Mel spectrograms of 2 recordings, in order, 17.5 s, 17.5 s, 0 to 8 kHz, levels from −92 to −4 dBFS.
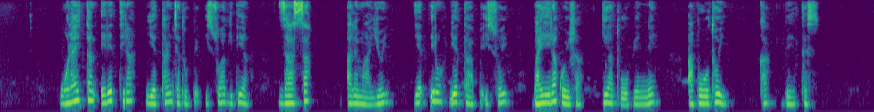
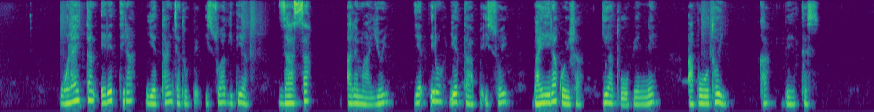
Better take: first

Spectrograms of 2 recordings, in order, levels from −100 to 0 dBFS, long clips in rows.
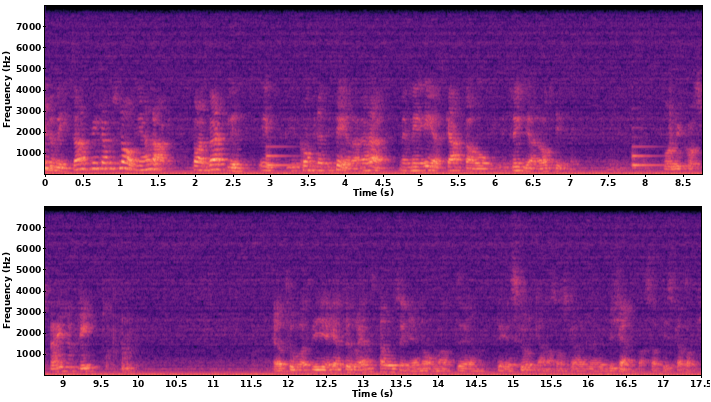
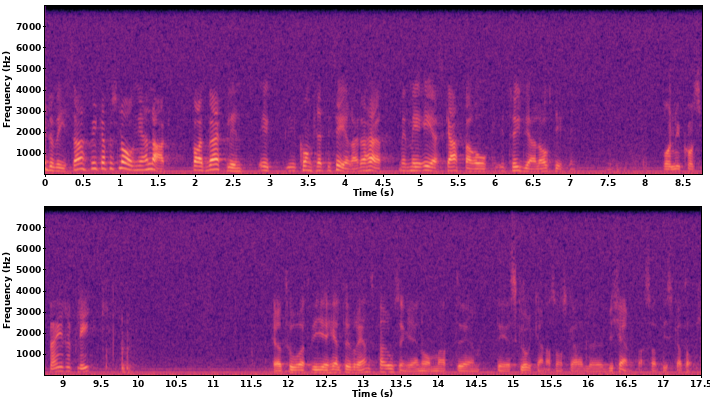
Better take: second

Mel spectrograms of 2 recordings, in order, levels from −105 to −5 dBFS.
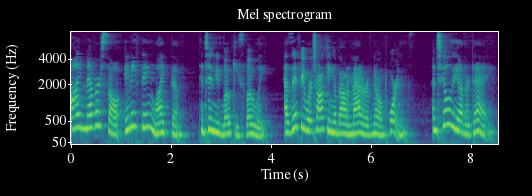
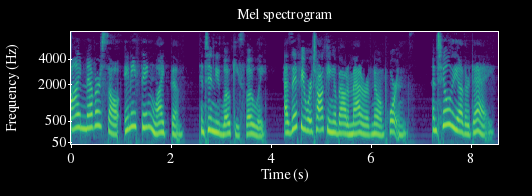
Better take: second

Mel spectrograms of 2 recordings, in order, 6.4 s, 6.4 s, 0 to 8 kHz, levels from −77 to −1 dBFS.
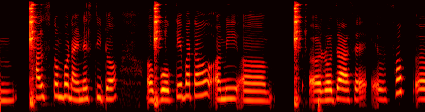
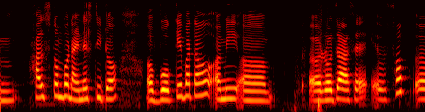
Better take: second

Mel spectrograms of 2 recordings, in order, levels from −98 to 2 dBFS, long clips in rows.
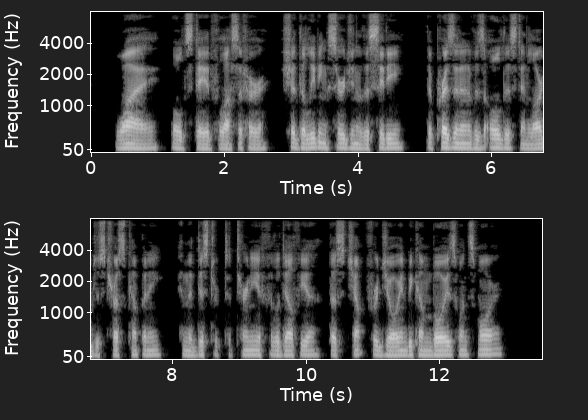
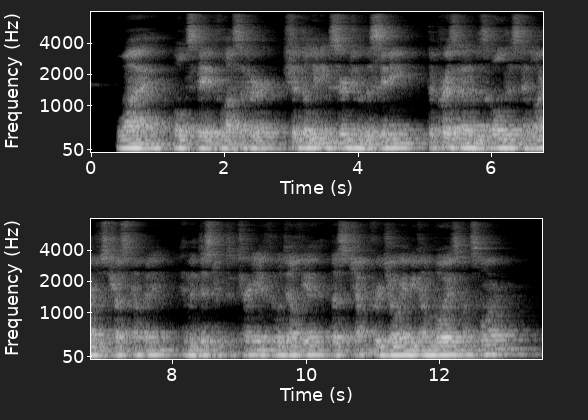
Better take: first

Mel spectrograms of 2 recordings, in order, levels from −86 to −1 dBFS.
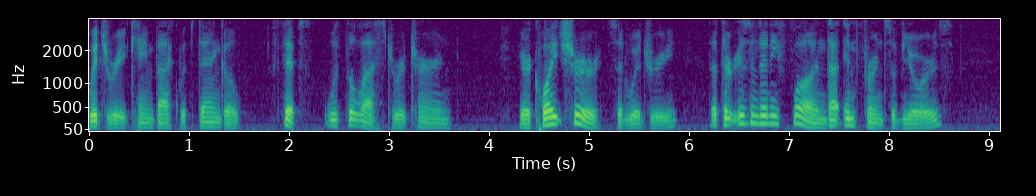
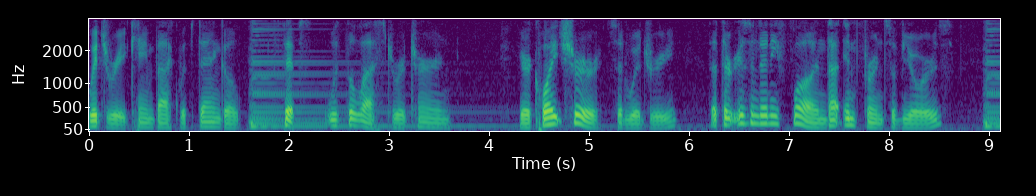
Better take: first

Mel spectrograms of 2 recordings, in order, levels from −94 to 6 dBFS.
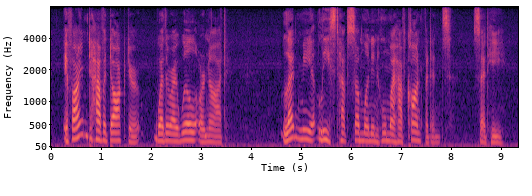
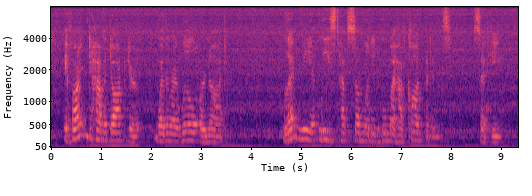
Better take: first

